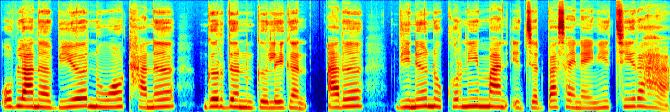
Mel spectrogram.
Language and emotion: Bodo, neutral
